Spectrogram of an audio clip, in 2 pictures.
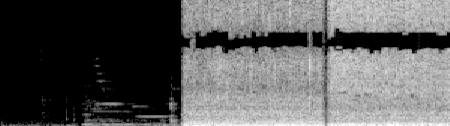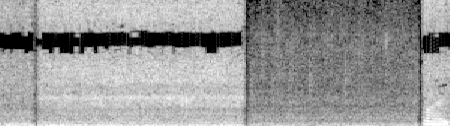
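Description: Near silence for about a second, then a loud, steady sizzle of potato strips frying in oil in a pan. It comes in short sections that change abruptly and is quieter near the end.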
